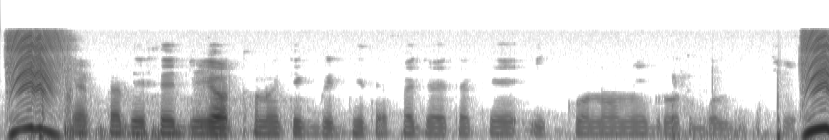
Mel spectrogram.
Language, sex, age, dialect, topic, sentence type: Bengali, male, 18-24, Western, banking, statement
